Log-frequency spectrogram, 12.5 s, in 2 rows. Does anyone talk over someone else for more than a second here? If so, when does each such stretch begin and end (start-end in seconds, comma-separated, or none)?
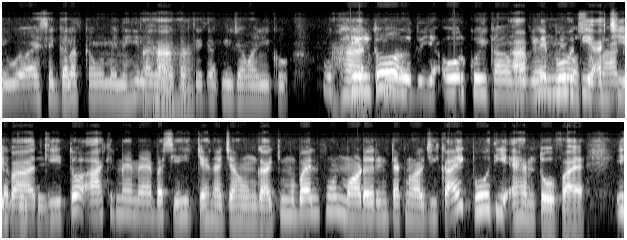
5.2-6.7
